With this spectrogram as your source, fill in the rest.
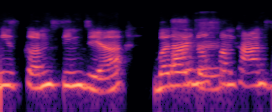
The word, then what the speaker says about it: Karm-Syndia: So, so the It's whole like, first name is Karm-Syndia, but I know okay, sometimes it's difficult for people to pronounce, so I'm okay with Karm.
